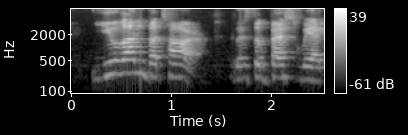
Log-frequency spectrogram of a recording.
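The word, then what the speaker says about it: Ulaanbaatar: I don't know if I know how to pronounce this but it's Ulan Batar is the best way I could pronounce it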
